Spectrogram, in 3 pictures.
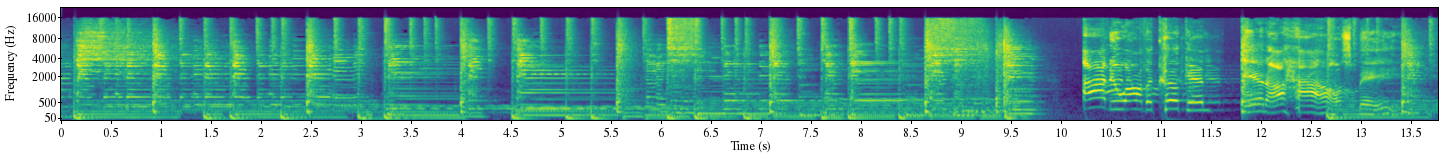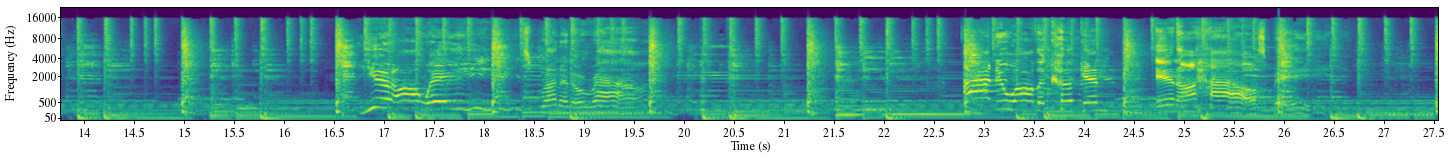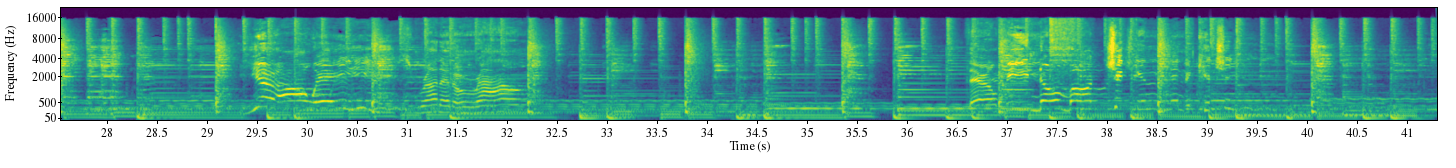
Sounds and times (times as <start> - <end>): Music: 0.0 - 10.6, 11.6 - 41.3.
